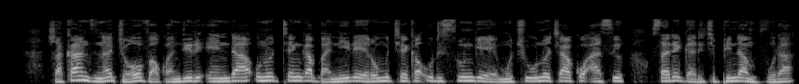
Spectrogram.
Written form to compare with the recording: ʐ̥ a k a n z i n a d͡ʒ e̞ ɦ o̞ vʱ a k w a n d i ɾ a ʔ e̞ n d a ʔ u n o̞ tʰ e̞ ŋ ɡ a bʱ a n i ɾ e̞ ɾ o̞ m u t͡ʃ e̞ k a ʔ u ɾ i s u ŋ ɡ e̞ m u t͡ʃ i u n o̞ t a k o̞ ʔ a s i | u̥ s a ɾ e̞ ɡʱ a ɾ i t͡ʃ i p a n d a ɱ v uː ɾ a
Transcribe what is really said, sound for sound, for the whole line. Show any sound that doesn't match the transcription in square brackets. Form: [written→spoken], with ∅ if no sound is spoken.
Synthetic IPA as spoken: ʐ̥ a k a n z i n a d͡ʒ e̞ ɦ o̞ vʱ a k w a n d i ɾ [a→i] ʔ e̞ n d a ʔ u n o̞ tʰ e̞ ŋ ɡ a bʱ a n i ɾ e̞ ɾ o̞ m u t͡ʃ e̞ k a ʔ u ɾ i s u ŋ ɡ e̞ m u t͡ʃ i u n o̞ [t→t͡ʃ] a k o̞ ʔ a s i | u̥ s a ɾ e̞ ɡʱ a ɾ i t͡ʃ i p [a→i] n d a ɱ v uː ɾ a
